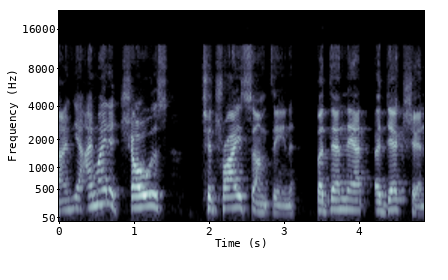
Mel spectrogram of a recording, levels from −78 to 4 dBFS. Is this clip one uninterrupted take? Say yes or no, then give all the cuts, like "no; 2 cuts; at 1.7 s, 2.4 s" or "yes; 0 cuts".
yes; 0 cuts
